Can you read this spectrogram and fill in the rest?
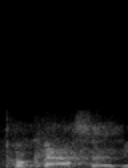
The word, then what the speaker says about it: Pocasset: Is it Pocasset? – Pocasset, yeah.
